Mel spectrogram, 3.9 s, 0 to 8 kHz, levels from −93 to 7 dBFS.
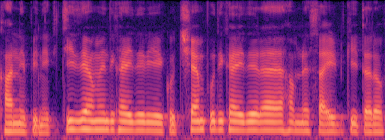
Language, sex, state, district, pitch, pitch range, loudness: Hindi, male, Himachal Pradesh, Shimla, 135 Hz, 120-145 Hz, -16 LUFS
